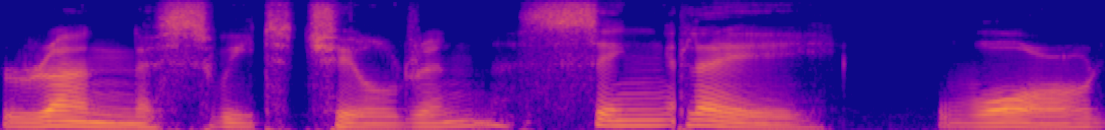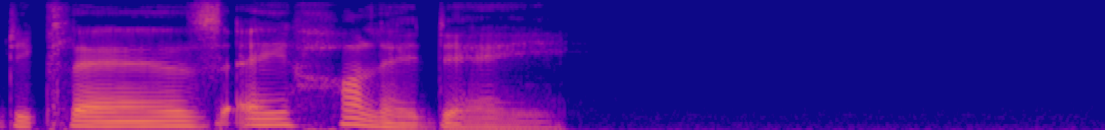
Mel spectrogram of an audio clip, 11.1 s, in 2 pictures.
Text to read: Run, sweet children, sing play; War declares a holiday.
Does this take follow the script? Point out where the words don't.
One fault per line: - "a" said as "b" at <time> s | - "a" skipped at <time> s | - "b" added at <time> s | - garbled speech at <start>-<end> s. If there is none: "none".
none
